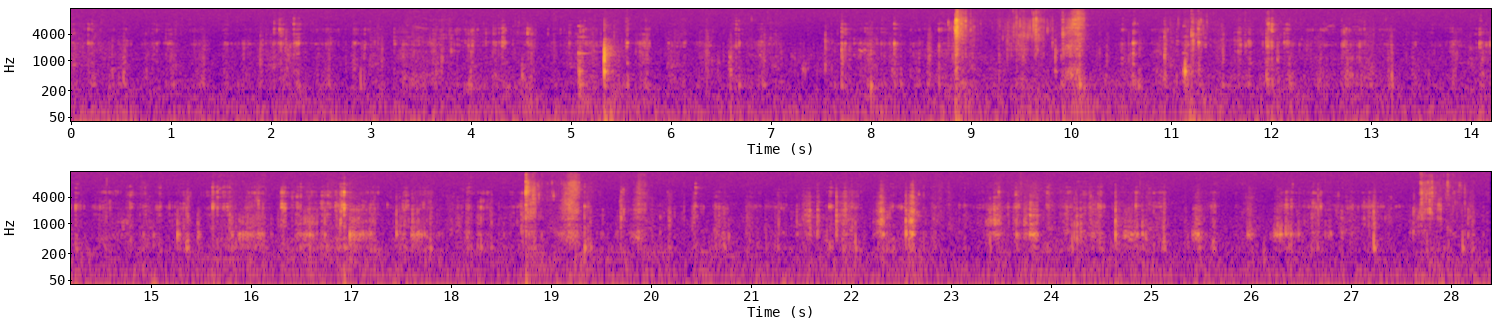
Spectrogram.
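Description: Close-miked eating of crispy roasted pork belly (liempo): irregular sharp crunches as the crackling skin is bitten, between stretches of chewing. The loudest crunch comes about five seconds in.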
